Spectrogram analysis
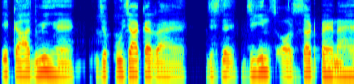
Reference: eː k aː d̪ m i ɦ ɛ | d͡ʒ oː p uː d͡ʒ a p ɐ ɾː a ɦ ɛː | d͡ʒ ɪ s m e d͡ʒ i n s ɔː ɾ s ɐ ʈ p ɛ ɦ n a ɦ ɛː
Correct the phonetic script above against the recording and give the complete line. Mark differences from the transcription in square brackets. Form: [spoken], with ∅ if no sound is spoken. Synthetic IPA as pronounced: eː k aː d̪ m i ɦ ɛ | d͡ʒ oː p uː d͡ʒ a [k] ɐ ɾː a ɦ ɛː | d͡ʒ ɪ s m e d͡ʒ [iː] n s ɔː ɾ s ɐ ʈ p ɛ ɦ n a ɦ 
